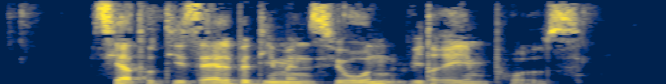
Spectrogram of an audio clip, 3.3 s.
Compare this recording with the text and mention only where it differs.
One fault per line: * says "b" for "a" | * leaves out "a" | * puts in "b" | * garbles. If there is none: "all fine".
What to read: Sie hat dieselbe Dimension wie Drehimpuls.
all fine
